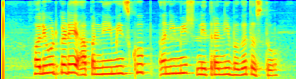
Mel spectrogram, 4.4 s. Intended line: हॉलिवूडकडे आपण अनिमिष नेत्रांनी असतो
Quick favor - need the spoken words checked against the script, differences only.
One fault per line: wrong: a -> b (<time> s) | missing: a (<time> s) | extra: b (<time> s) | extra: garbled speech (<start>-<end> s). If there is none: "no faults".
extra: नेहमीच खूप (1.5 s)
extra: बघत (3.5 s)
